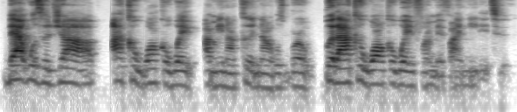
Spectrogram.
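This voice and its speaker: A woman therapist giving casual advice to her viewers, emphatic and direct, calling them "y'all" and jumping up in pitch when she drives a point home. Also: fairly even intonation, brisk, gravelly, fairly bright tone, husky. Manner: emphatic, addresses listeners as "y'all", rises sharply when stressing points. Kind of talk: casual motivational talk.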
